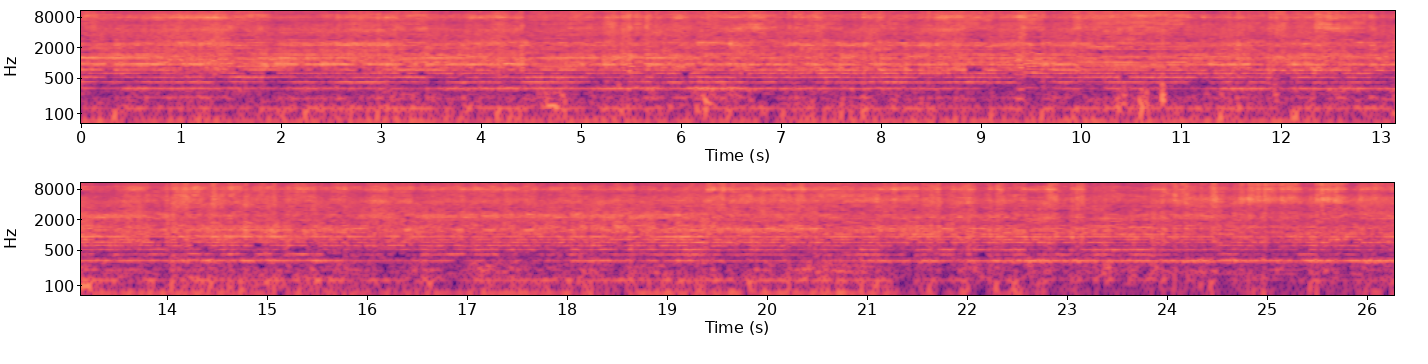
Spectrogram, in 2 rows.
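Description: Philips BodyGroom 7000 body groomer running with its foil shaver head worked over chest hair: a steady electric motor hum with a buzzy hiss of cutting on top.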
